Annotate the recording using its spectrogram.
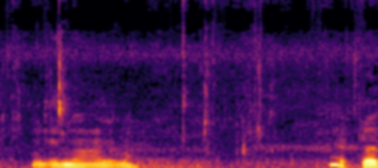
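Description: One short spoken syllable, then a quiet stretch with a few faint clicks.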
